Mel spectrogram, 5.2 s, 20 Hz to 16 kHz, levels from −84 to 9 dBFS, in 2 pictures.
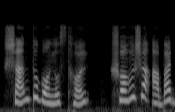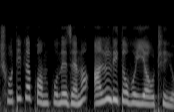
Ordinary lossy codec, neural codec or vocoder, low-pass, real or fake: none; codec, 16 kHz, 0.5 kbps, FunCodec, trained on Chinese and English, 25 frames a second; 7.2 kHz; fake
